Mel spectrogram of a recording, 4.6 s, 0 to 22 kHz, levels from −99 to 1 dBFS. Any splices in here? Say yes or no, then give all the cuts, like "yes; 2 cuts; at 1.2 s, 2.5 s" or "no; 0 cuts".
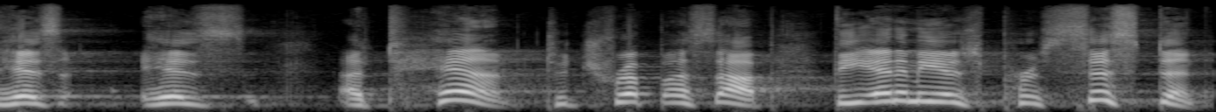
no; 0 cuts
